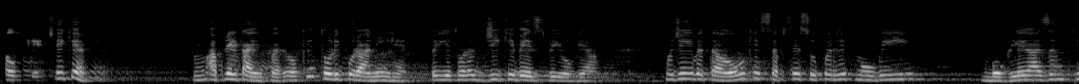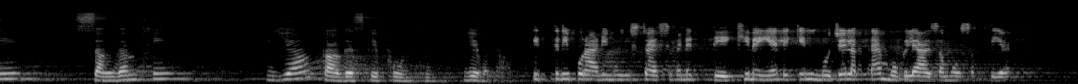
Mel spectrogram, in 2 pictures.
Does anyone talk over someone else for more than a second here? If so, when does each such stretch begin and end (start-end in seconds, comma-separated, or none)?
none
